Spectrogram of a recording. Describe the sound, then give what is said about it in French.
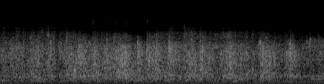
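An audience applauds steadily for a professor acknowledged in a speech, dense overlapping claps forming a continuous, moderately loud wash of sound with no voices standing out. “le professeur, oui, applaudissez.”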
